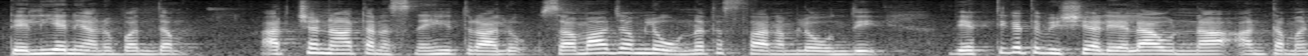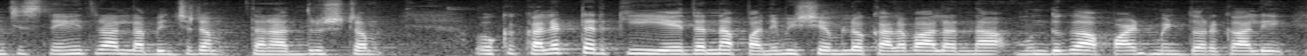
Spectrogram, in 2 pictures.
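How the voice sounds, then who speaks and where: Woman audiobook narrator, steady and level, mid-pitched. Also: muffled recording. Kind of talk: scripted narration.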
